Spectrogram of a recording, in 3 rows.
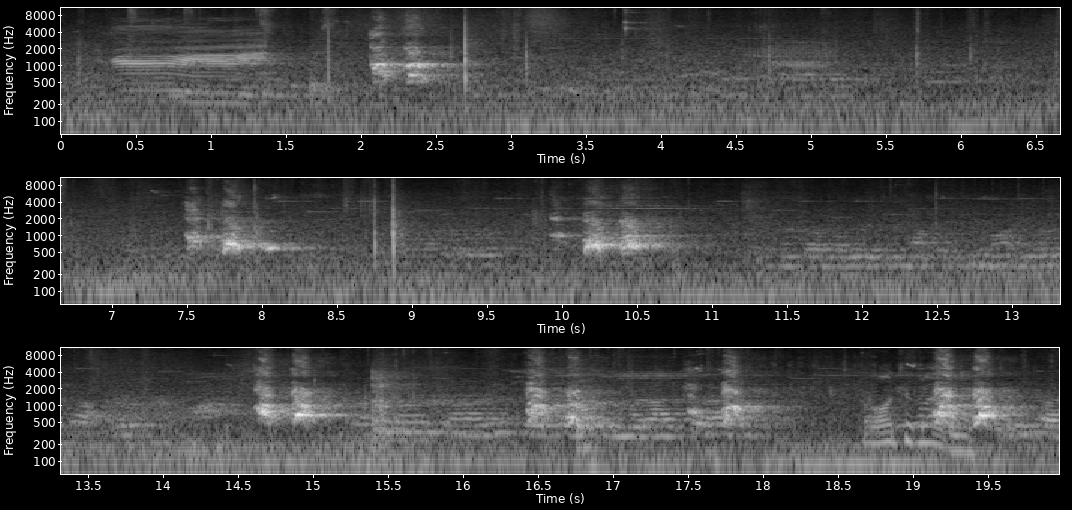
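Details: Murrah buffalo, a dairy animal giving 16 to 18 litres of milk: drawn-out tonal moos recur in bursts across the recording, spaced several seconds apart, with quieter background voices.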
